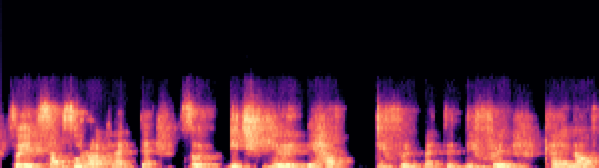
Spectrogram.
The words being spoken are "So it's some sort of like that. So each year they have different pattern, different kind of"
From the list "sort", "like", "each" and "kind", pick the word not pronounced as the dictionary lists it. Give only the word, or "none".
sort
